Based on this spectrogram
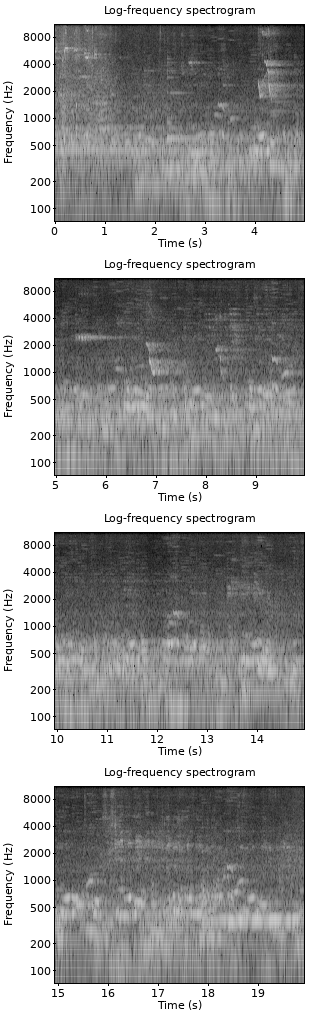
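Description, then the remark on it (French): Bird calls heavily warped through effect pedals, smeared into droning, layered tones with occasional whistling pitch slides, playing continuously and fairly loud throughout, with no talking. “Et j'ai aussi des pédales à effet. Donc après je trafique, j'expérimente avec pour déformer, triturer le son.”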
